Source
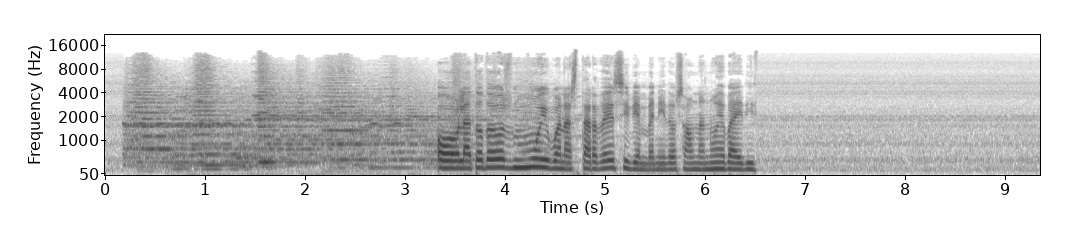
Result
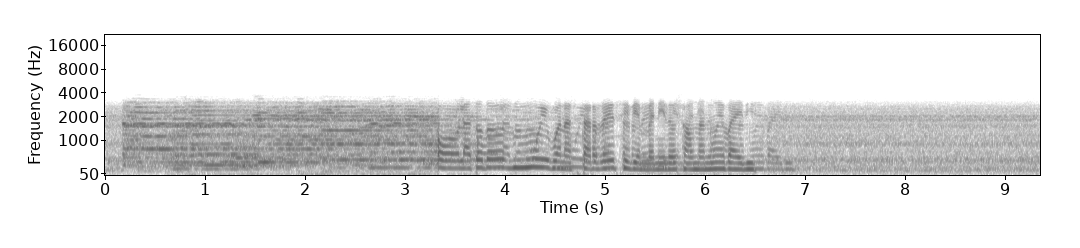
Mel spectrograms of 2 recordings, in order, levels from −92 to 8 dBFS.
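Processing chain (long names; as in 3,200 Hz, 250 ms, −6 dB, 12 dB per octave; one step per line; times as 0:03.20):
downward compressor 6 to 1, threshold −33 dBFS, peak gain reduction 19 dB
Butterworth low-pass 2,700 Hz 72 dB per octave
single-tap delay 391 ms −10 dB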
